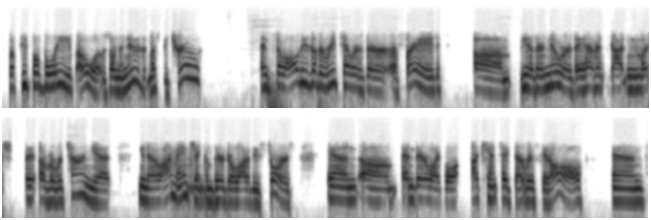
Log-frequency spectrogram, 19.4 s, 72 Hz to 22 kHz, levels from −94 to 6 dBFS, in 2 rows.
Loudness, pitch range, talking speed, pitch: -11 LUFS, 180-220 Hz, 190 wpm, 195 Hz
